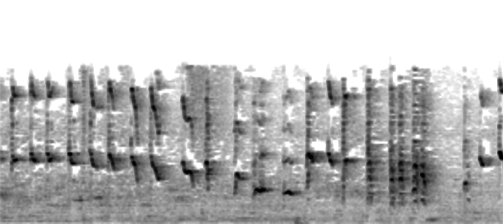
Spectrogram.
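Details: Young kinoi learning to sing: a fast string of short, high chirps with sharp downward-sweeping notes, repeated several times a second in uneven bursts, with a faint low hum beneath.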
